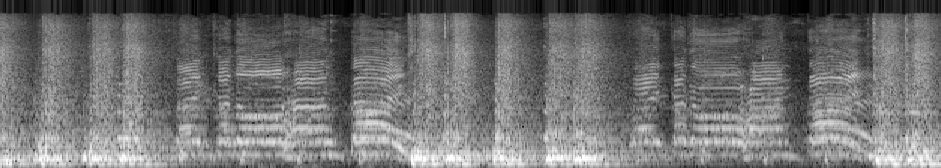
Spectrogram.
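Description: Street protest drums beating a steady rhythm of about four strokes a second, alternating with loud chanted calls from the marching crowd. The calls end on a falling pitch about two and a half seconds in and again near the end.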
